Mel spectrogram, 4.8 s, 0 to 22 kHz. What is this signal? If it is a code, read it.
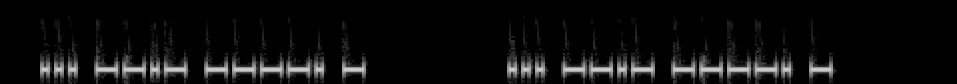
Morse code, heard as a keyed tone, about 34 wpm, 700 Hz. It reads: SQ9T SQ9T
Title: DXCC-100 Call Signs - 4 Characters - Repeated 2x - 35wpm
